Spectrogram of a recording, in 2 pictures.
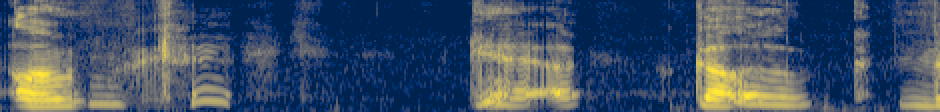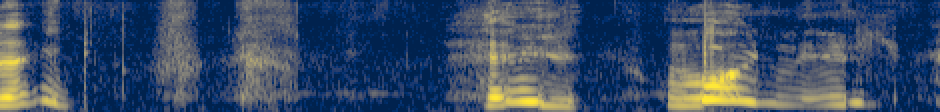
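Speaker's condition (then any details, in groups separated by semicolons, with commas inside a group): Cerebral palsy; since birth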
